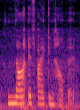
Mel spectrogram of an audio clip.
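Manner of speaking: normal talking voice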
